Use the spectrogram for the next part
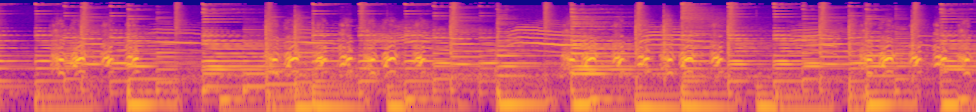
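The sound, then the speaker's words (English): Snowball the dog barks at Cole in short repeated bursts, returning in a steady cycle over a bouncy musical backing with a thumping low beat, fairly loud. “Snowball starts to bark at Cole.”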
